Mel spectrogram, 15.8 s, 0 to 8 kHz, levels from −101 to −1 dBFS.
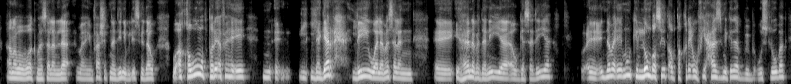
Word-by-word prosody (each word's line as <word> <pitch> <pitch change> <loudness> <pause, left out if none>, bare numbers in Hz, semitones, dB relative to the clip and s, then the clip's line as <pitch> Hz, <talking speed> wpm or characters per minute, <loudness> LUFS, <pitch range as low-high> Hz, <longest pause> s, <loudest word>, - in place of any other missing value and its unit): أنا 150 -1 +1
باباك 140 +1 0
مثلًا 130 0 -1
لأ 135 0 0
ما 135 -3 -8
ينفعش 125 +6 -5
تناديني 140 0 -2
بالاسم 135 +2 -6
ده 135 +1 0
و 130 - -3 0.4
وأقوّمه 195 +7 +4
بطريقة 200 -3 +2
فيها 185 0 -1
إيه 175 0 +2 0.3
ن 165 -1 -2
أ - - -3 0.5
ل 155 -3 -7
لا 150 -1 -2
جرح 215 +2 +4
ليه 175 +7 +3
ولا 150 -4 +3
مثلًا 145 -4 -2 0.5
آآ 130 -2 -2
إهانة 160 +5 +2
بدنية 145 +1 0
أو 125 -3 -5
جسدية، 140 - -3 0.7
آآ 145 -2 -1
إنّما 185 +5 +2
إيه 190 +1 +1
ممكن 210 -1 +1
لوم 205 +4 +8
بسيط 195 +2 +2
أو 160 - -3
تقريع 180 +4 -5
وفي 180 +2 -3
حزم 160 -3 0
كده 175 +1 -1
ب 135 -3 -14
بأسلوبك، 135 +7 -4
155 Hz, 150 wpm, -22 LUFS, 135-180 Hz, 0.7 s, لوم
